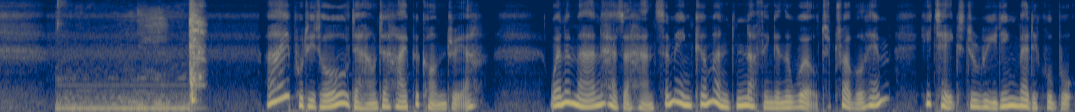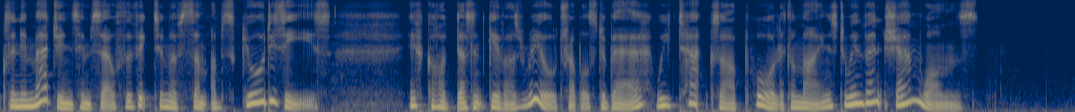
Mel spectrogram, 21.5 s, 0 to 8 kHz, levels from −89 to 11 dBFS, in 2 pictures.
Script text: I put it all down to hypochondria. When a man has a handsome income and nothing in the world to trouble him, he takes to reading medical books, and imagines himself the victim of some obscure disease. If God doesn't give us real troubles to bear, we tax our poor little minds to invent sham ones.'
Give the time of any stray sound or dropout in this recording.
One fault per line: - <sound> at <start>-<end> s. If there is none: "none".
- cough at 0.6-2.1 s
